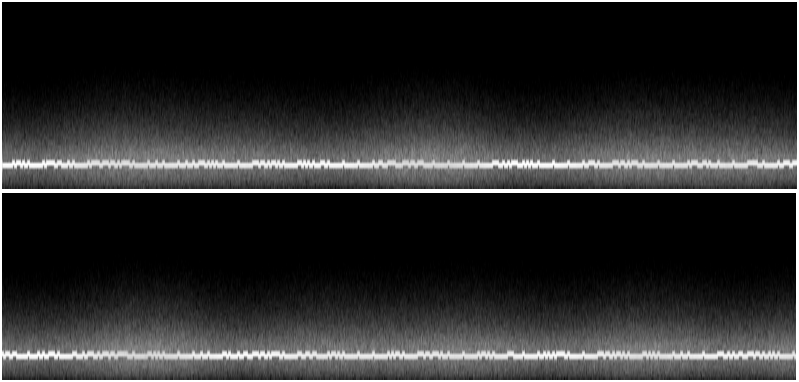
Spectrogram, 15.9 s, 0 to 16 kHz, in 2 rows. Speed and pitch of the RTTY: 50 baud, 170 Hz shift, 2200 Hz centre

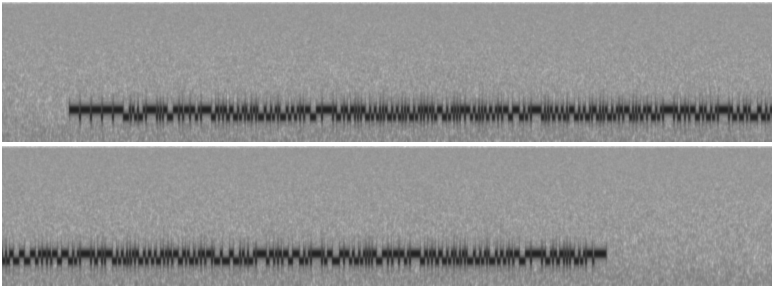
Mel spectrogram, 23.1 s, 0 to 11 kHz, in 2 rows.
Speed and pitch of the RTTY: 45.45 baud, 170 Hz shift, 690 Hz centre

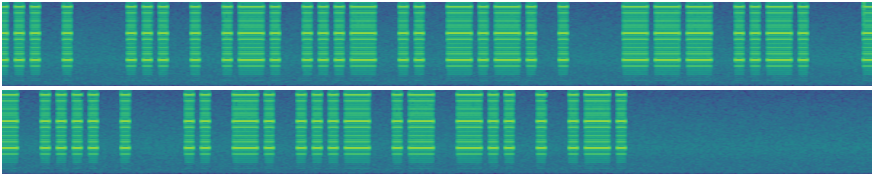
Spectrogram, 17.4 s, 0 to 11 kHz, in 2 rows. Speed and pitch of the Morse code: 15 wpm, 3450 Hz

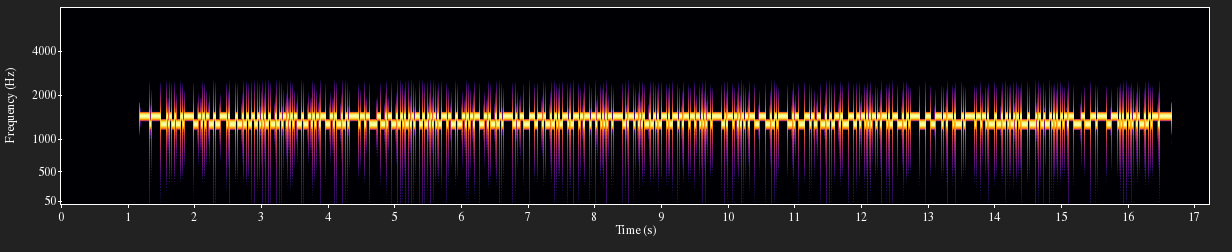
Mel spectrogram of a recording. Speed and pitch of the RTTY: 45.45 baud, 170 Hz shift, 1360 Hz centre

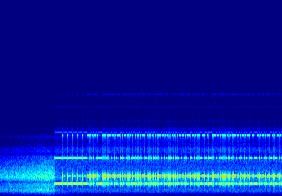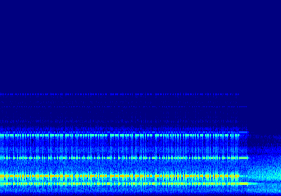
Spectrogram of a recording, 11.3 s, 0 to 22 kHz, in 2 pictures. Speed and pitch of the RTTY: 75 baud, 850 Hz shift, 1850 Hz centre

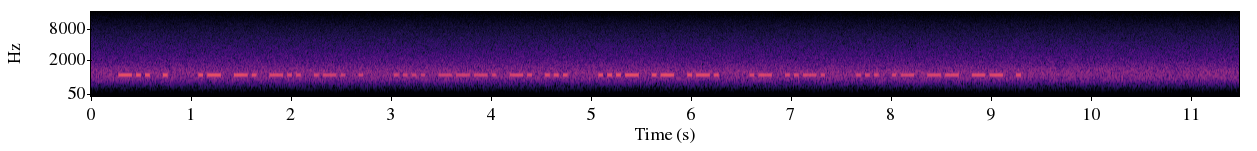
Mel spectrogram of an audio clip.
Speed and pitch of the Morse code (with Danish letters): 27 wpm, 860 Hz

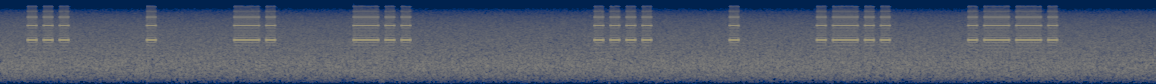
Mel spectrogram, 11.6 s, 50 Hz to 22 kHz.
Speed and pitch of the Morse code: 15 wpm, spaced as for 8 wpm, 3200 Hz

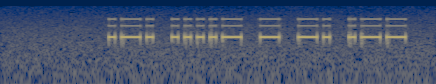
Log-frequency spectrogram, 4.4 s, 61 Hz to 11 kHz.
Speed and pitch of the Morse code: 19 wpm, 1110 Hz

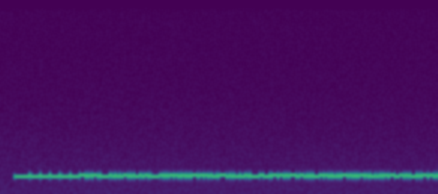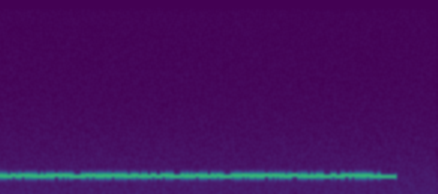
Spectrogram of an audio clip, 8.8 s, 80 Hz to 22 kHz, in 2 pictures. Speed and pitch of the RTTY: 75 baud, 170 Hz shift, 2200 Hz centre

